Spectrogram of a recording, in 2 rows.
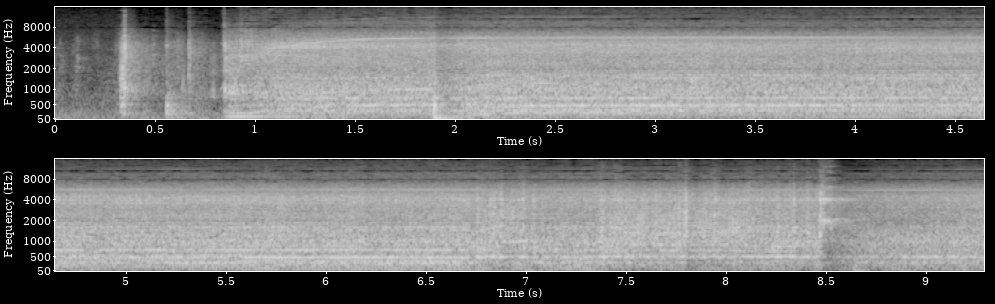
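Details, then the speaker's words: Dyson DC07 vacuum sounds normal until the brush bar clutch is engaged, then a loud steady high-pitched scream rides over the motor whine while the bar still turns; owner first suspected the clutch, later the brush bar bearings. "when you engage the clucks on this thing it just starts screaming it's not bound up the bar still turns but it sounds awful"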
